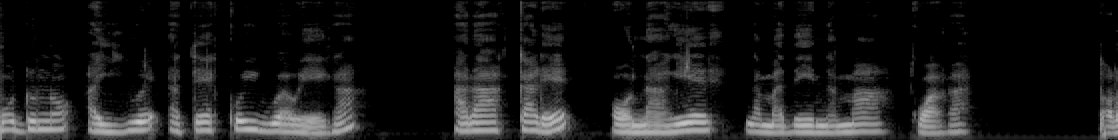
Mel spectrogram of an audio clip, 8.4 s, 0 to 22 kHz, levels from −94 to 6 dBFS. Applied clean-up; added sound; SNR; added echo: neural mask model DeepFilterNet 3.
